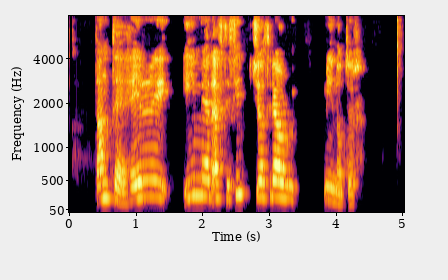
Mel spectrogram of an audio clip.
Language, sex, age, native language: Icelandic, female, 40-49, Icelandic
